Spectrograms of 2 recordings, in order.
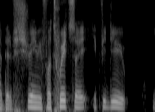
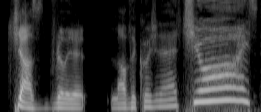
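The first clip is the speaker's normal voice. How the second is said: slow savouring; 2 semitones higher, 7 dB louder, much slower than usual. Real, not acted. Savouring a comment.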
